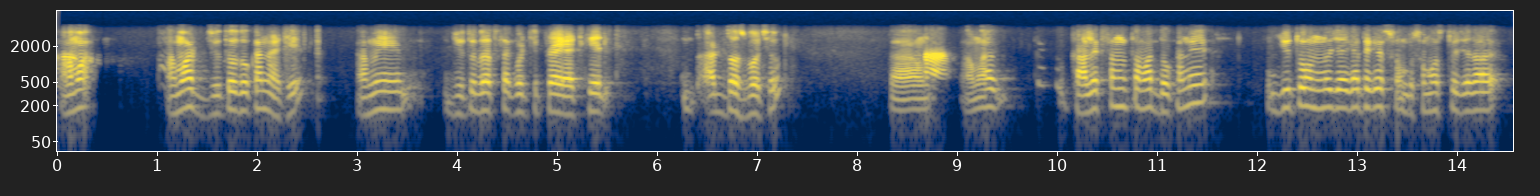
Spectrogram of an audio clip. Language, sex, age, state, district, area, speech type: Bengali, male, 45-60, West Bengal, Darjeeling, rural, conversation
